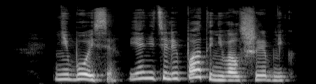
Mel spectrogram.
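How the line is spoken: Laughing. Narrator (Russian): рассмеялся Кир

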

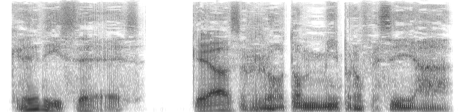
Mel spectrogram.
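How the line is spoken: Quiet question. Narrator (Spanish): preguntó Voldemort, con voz queda

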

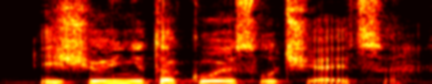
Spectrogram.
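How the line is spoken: Calm. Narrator (Russian): спокойно проговорил Новиков

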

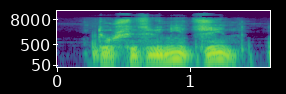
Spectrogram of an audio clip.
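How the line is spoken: Flustered emotional mumbling. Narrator (Russian): забормотал он, барахтаясь в сбивающих с толку потоках нежности, испуга и радости

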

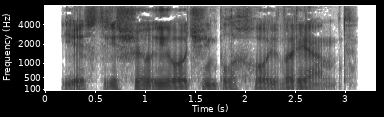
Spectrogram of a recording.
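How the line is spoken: Grim. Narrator (Russian): мрачно добавил лейтенант

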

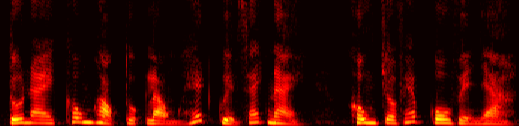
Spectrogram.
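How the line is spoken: Angry. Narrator (Vietnamese): tức giận chỉ về phía cô nói

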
